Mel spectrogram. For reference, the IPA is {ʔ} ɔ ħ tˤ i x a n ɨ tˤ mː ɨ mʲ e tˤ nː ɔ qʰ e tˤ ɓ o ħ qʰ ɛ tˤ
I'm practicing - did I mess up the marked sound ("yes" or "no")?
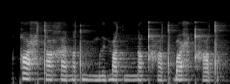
yes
